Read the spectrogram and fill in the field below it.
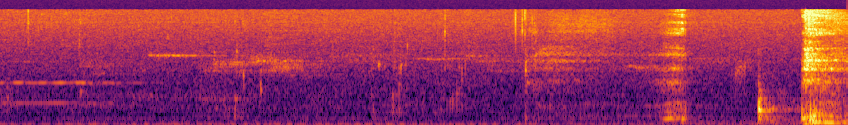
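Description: A man gulps water from a glass.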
